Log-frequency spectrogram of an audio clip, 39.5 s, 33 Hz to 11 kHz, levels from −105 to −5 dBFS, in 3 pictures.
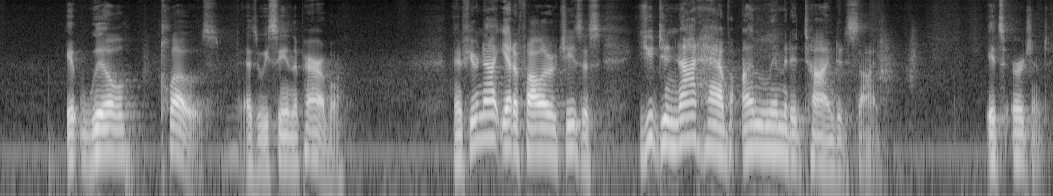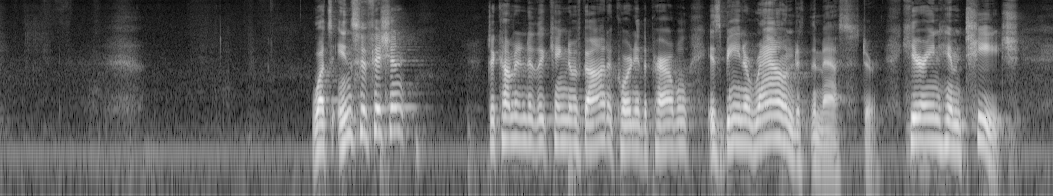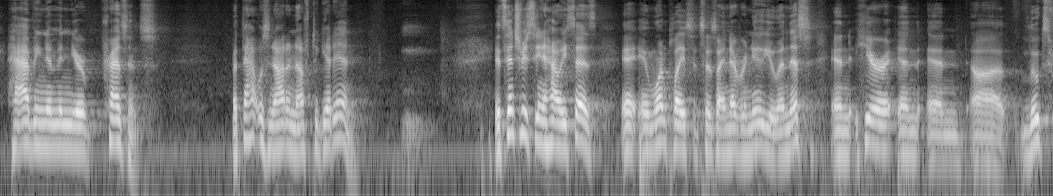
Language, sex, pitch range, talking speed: English, male, 110-140 Hz, 130 wpm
